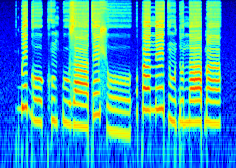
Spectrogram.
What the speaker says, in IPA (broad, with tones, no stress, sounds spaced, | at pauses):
ɡ͡b ɛ˦ ɡ oː˨ kʰ ũ˨ k͡p u˨ z aː˨ t ɛ˦ ʃ oː˨ | p a˦ n ɛ˦ t ũ˨ ɗ ʊ˦ n aː˦ ɓ ã˦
